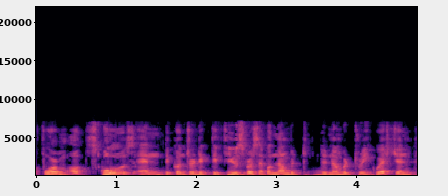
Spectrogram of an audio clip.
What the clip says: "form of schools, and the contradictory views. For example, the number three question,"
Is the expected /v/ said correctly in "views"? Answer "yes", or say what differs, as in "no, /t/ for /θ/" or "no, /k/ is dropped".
no, /f/ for /v/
